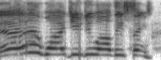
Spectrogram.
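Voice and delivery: put-on cry of protest; mock crying. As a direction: imitate someone wailing in complaint. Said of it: "crying on the internet saying".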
